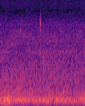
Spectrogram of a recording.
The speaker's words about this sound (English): Sorry, I got like a tractor going by behind me. Oh, no worries. And we live, like, basically in the city, so I don't know what the fuck it's doing.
